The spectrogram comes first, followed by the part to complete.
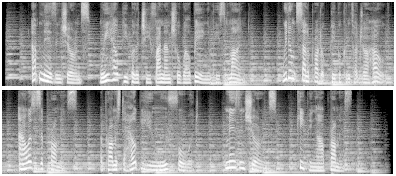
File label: professional informative sincere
